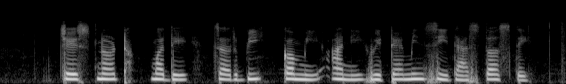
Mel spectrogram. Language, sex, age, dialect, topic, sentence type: Marathi, female, 60-100, Northern Konkan, agriculture, statement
